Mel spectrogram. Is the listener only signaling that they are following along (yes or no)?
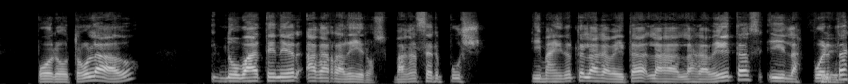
yes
